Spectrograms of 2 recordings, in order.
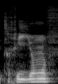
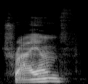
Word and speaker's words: Triumph: y avait Triumph ou les Français vont prononcer Triumph mais en vrai ça se prononce Triumph euh il y avait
